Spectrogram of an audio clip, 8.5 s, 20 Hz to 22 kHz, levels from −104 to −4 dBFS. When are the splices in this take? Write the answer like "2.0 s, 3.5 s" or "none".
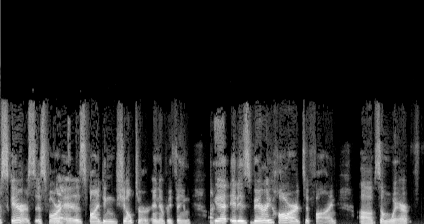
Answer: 4.2 s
